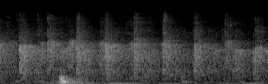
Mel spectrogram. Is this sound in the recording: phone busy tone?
no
